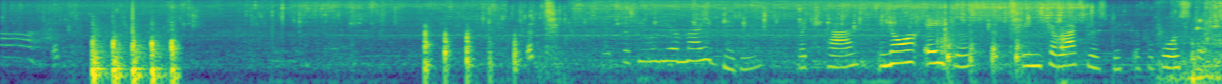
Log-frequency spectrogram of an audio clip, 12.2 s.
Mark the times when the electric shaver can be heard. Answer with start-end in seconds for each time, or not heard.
not heard.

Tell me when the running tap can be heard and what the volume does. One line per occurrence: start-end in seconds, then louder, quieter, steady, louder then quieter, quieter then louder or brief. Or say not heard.
0.0-12.1 louder.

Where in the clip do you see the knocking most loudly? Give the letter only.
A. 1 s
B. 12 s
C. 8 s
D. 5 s
A.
